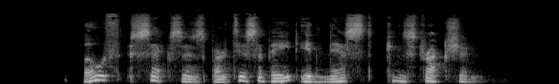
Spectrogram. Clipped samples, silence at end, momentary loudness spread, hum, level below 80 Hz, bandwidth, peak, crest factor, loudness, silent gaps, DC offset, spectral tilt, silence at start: under 0.1%; 0.8 s; 8 LU; none; -64 dBFS; 11.5 kHz; -8 dBFS; 18 dB; -25 LUFS; 3.78-3.86 s; under 0.1%; -4 dB/octave; 0.85 s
